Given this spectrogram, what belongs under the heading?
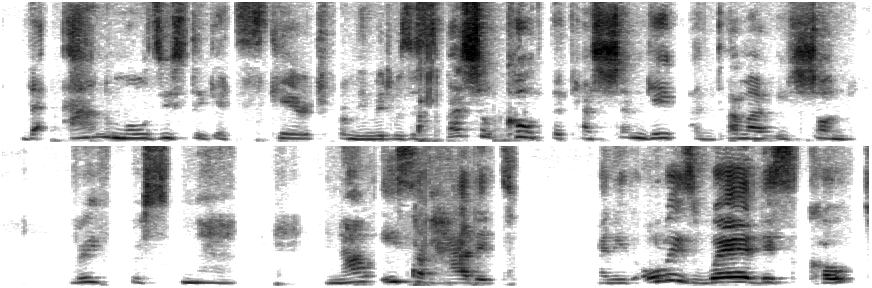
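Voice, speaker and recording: Female children's storyteller: higher voice, teacherly, dramatic emphasis, speaks straight to the kids. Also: mellow, poor audio. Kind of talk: live puppet-show storytelling for children.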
